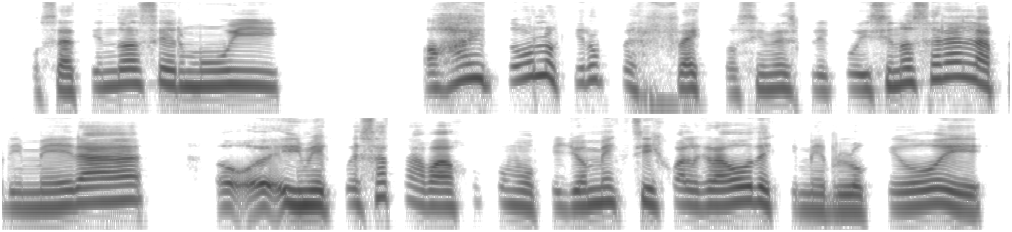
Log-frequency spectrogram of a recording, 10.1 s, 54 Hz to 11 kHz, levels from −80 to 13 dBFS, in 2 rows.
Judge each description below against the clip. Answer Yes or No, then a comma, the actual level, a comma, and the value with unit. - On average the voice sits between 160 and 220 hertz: Yes, high, 190 Hz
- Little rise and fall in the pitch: No, average, 4.4 semitones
